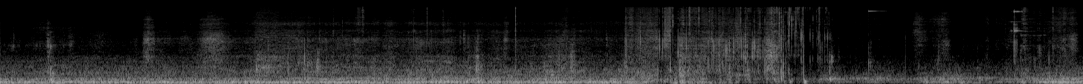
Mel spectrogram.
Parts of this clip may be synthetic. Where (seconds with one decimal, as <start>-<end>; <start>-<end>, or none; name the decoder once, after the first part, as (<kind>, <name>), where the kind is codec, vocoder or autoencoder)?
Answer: 2.3-7.2 (codec, SNAC)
